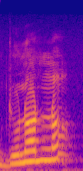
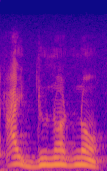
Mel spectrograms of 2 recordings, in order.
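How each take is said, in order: First: "not" pushed up and louder; stress on not. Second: Said in the usual way. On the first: Shown as a demonstration. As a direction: lean hard on "not". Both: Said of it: "One is emphasizing".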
